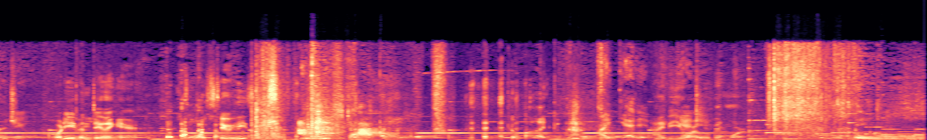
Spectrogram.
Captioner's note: laughing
